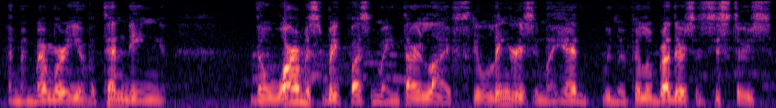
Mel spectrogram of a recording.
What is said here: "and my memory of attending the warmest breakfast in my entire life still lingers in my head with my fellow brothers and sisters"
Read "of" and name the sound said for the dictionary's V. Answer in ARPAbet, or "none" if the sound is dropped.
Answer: V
